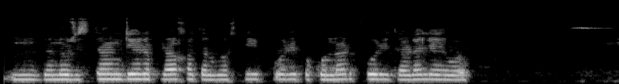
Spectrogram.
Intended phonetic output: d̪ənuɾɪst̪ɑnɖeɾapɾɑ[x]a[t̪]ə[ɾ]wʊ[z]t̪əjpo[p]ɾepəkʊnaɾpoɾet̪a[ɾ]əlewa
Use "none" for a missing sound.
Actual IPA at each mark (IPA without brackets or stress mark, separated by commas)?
x, t̪, ɾ, s, none, ɽ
